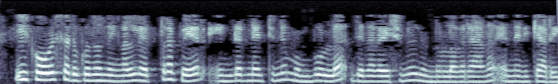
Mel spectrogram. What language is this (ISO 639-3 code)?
mal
